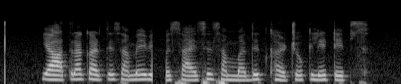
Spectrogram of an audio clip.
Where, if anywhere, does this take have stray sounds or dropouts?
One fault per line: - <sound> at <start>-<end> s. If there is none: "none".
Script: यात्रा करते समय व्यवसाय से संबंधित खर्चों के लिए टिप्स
- dropout at 1.5-1.7 s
